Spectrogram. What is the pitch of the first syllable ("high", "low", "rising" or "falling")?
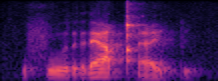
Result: low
